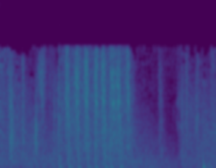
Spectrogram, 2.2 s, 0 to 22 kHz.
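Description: Gunfire from a weapon in the video game Payday 2 during a shootout at an airport hangar: a rapid burst of about seven sharp shots in quick rhythm, followed by a pause and one more isolated shot, fairly close and alone.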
